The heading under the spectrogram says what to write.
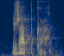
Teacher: So remember if B is next to a voiceless consonant that it becomes P.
